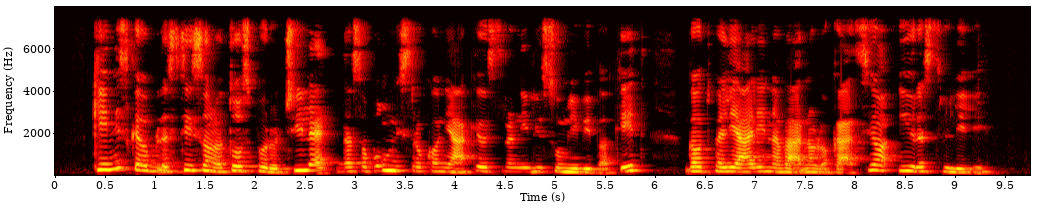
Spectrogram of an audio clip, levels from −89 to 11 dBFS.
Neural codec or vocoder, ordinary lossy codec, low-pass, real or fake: none; none; 7.2 kHz; real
